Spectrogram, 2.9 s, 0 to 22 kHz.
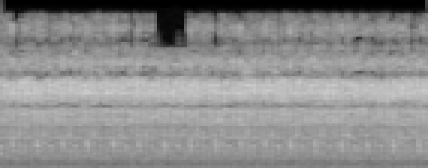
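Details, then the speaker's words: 1959 Land Rover Series II 109" pickup, ground-up restored, about 30 seconds after starting, choke off, hand throttle at lowest: low, steady rumble with even beat, no knocks or misses; normal warm-up idle. "and that's the choke's now off and the um and the hand throttles at its lowest that throws off too so and that's i think about 30 seconds after i started it"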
